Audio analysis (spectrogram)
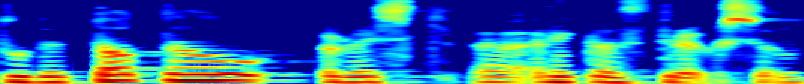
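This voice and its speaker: A woman with a Bulgarian accent speaks fairly slowly in a dark, mellow tone. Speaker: hydrogen researcher, panelist. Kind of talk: panel discussion.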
